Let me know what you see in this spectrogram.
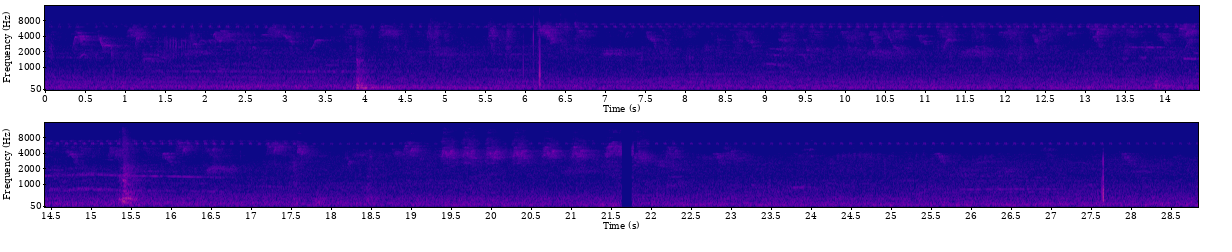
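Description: Outdoor ambience of birds chirping over and over, with a steady high-pitched whine underneath. There is a quick run of chirps about two-thirds of the way in, and a few sharp knocks are scattered through.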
